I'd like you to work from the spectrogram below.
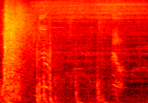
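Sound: whip crack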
